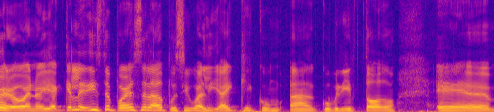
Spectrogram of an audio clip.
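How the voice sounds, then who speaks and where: At a moderate pace and medium pitch, a woman talks in an unremarkable speaking voice with ordinary pitch variation. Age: young. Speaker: podcast co-host. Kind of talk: casual chat.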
